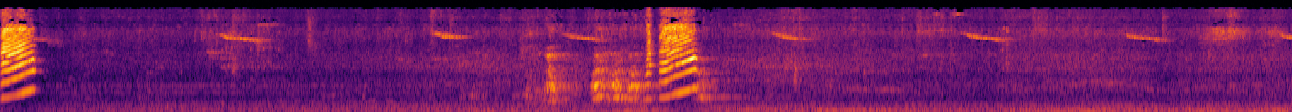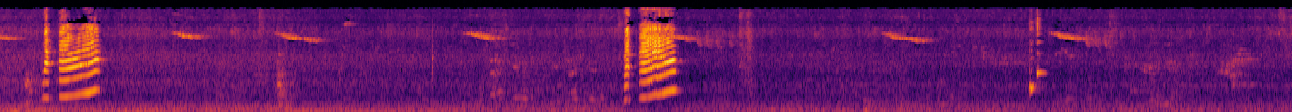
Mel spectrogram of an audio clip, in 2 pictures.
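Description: Alexandrine parakeet giving four sharp, loud screeches several seconds apart, with a stretch of talk-like mimicry just before the second one. A faint high chirp repeats steadily in the background over a low rumble.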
